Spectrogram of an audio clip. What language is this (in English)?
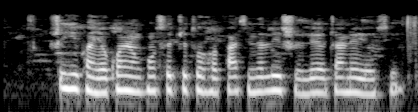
Chinese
